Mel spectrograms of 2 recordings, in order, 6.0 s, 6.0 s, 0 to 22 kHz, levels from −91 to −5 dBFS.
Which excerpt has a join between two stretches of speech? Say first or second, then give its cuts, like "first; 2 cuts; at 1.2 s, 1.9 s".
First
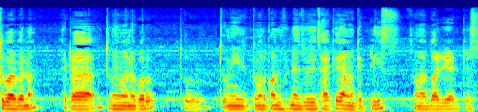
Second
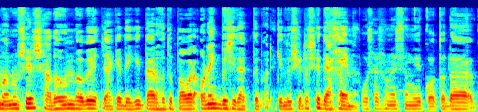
second; 1 cut; at 4.5 s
